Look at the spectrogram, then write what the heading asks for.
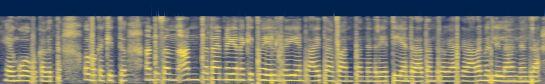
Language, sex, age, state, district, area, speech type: Kannada, female, 18-30, Karnataka, Koppal, rural, spontaneous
